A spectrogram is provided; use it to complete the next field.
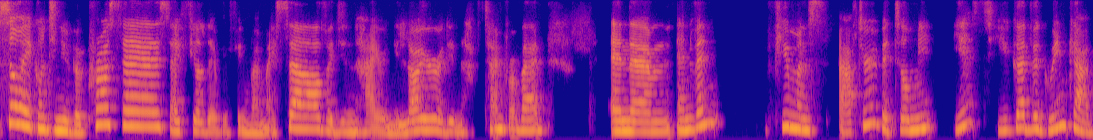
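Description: A woman with a French accent speaks at a fairly high pitch. Her intonation is lively, and the background is quiet. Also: moderate pace. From France, Paris. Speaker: life coach and documentary producer. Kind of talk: interview, personal story.

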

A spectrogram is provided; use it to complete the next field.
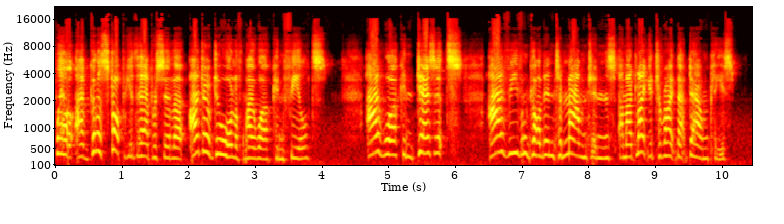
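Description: The voice keeps a moderate pace with ordinary pitch variation. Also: woman, extremely high pitch for a woman. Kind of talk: comic improvised radio-play acting. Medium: audio drama.

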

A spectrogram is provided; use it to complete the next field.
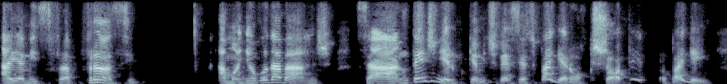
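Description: A woman speaks in a northern Brazilian accent. Her pitch swings very widely. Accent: northern Brazilian (Pará). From Belém do Pará, northern Brazil. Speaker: facilitator, former psychologist. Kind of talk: interview.

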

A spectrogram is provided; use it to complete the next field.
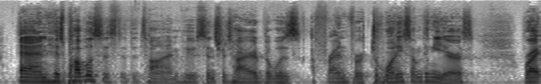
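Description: In a very clean recording with a silent background, a man with an American accent speaks in a normal speaking voice at a medium pitch. His pace is fairly quick and his intonation fairly even. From Los Angeles, San Fernando Valley. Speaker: music journalist. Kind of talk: casual chat.

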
